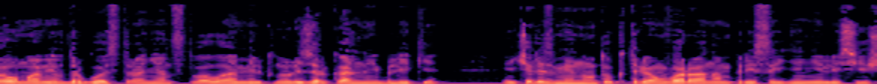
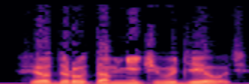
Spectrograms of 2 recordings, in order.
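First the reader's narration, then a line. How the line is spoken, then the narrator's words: Mutter. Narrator (Russian): буркнул Белый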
